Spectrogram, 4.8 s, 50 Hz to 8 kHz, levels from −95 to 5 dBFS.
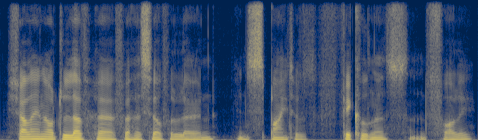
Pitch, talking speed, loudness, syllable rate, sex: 105 Hz, 175 wpm, -19 LUFS, 4.8 syllables/s, male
